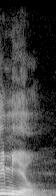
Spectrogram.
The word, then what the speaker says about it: Emile: Folks, my name is Emile. Spelled E-M-I-L-E. The last E is silent.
